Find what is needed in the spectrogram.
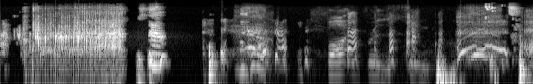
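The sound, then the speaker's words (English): A person lets out a loud, rough, throaty growl lasting about a second, followed by a few short vocal bursts and people talking. “Wait, …, do your growl.”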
